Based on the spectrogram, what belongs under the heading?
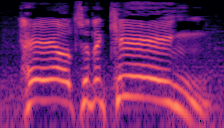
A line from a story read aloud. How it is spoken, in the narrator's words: Vika grinned shouted again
